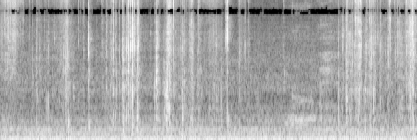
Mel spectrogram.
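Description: Plastic shrink-wrap crinkling and tearing as it is pulled off a cardboard booster box, with scattered crackles and light cardboard taps as the box is opened and the packs handled, over a steady low hum.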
